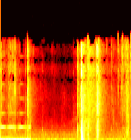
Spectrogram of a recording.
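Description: A self-defense gun fired at the ground gives a single sharp crack, heard alone after a short burst of low rumbling noise, with a fainter click following the shot.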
